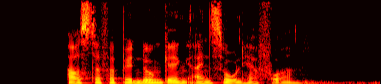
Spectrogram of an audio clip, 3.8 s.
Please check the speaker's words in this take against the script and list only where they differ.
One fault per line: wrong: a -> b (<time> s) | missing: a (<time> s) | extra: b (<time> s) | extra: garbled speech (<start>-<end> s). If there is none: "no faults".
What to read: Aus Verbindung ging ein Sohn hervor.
extra: der (0.9 s)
